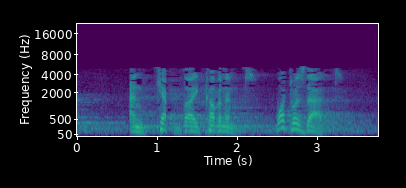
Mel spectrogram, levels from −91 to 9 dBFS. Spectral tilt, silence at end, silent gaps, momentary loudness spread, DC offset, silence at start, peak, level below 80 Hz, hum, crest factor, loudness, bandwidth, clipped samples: -4 dB/octave; 0.05 s; none; 18 LU; under 0.1%; 0 s; -10 dBFS; -72 dBFS; none; 24 dB; -33 LUFS; 5.4 kHz; under 0.1%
